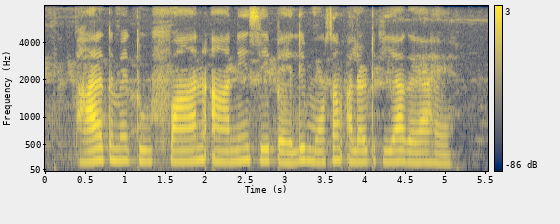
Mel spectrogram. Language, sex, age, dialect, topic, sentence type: Hindi, female, 36-40, Kanauji Braj Bhasha, agriculture, statement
